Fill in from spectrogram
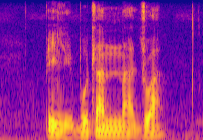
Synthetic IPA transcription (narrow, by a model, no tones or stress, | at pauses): pʼɪlɪbʊt͡ɬʼan̩nad͡ʒwa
